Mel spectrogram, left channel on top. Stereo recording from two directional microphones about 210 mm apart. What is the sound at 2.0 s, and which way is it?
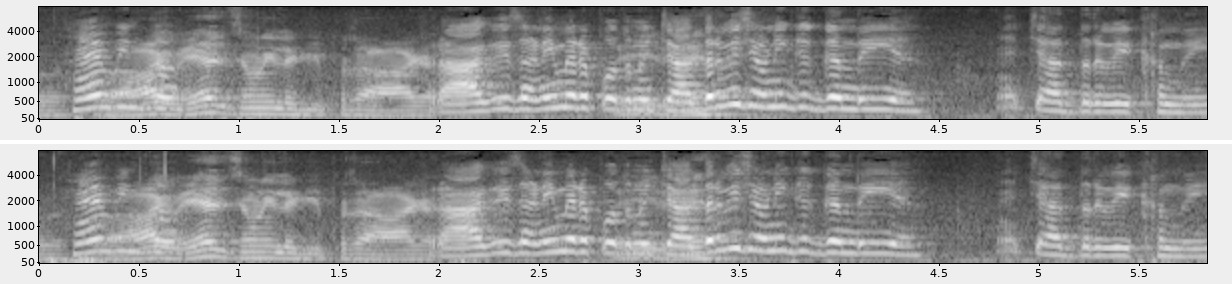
A woman's voice, 5° right (ahead or behind).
